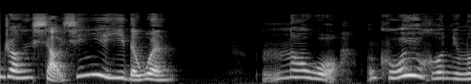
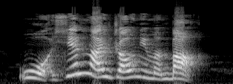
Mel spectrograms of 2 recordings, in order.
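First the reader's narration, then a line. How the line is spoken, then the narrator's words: Loud. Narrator (Chinese): 壮壮很大声的说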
